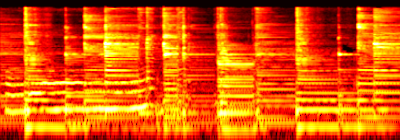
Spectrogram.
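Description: Acoustic guitar played solo between sung lines: several chords strummed and left to ring.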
